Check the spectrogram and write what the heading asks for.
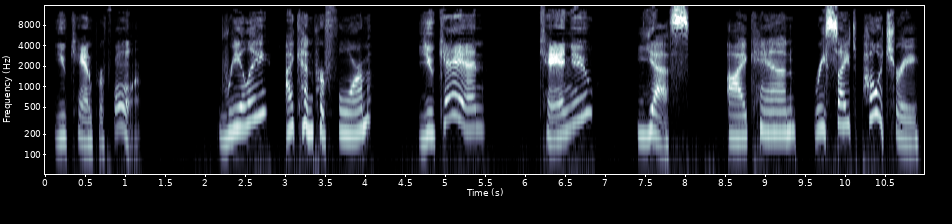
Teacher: the more wanted to emphasize or make her meaning clear, the slower she said the word can?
